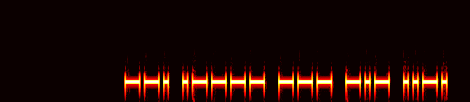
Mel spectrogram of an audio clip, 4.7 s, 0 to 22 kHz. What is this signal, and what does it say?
Morse code, heard as a keyed tone, about 25 wpm, 700 Hz. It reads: G1OKF
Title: DXCC-100 Call Signs - 5 Characters - 25wpm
